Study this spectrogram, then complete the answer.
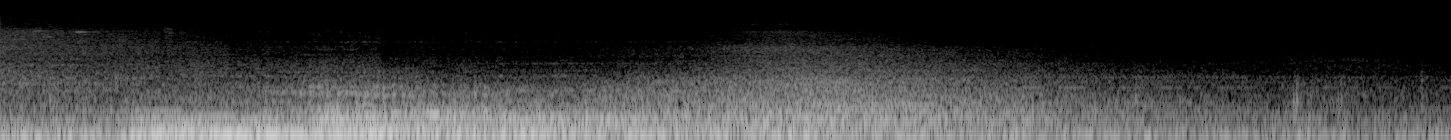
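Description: A deep, swelling rumble rises and slowly fades away.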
